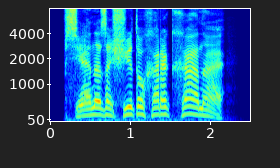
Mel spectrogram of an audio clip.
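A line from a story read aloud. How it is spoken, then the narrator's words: Commander's shout. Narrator (Russian): прокричал командир клыкастых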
